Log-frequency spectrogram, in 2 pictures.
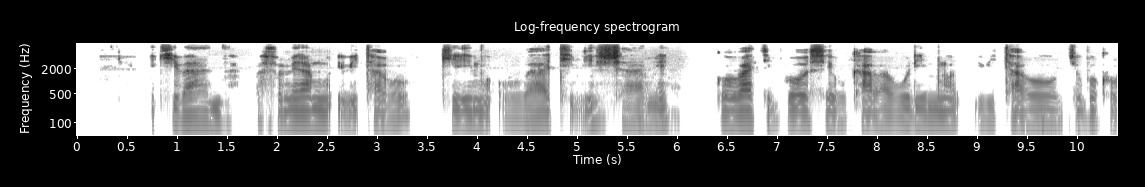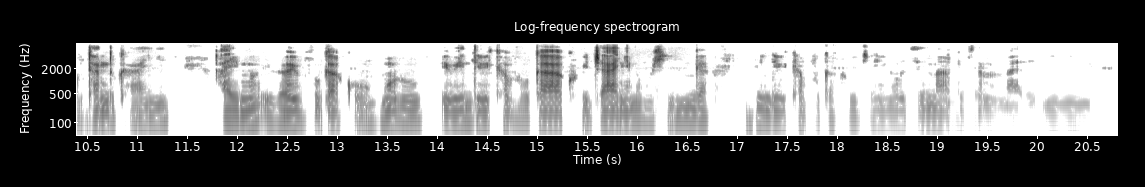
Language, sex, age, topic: Rundi, male, 18-24, education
